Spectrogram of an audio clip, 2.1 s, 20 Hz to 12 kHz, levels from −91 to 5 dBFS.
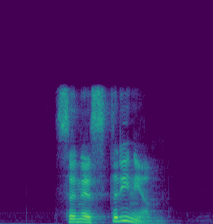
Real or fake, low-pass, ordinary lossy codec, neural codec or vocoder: real; 7.2 kHz; none; none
